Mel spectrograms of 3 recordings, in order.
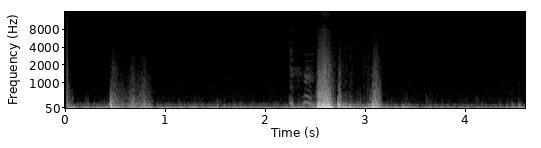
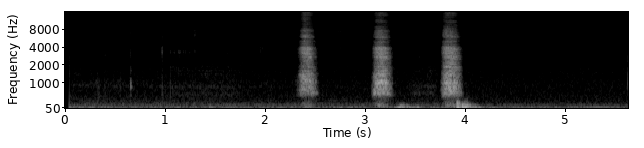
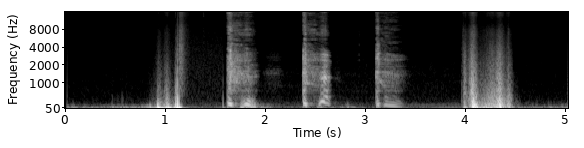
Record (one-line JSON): {"cough_length": "4.6 s", "cough_amplitude": 17736, "cough_signal_mean_std_ratio": 0.4, "exhalation_length": "5.6 s", "exhalation_amplitude": 1844, "exhalation_signal_mean_std_ratio": 0.36, "three_cough_length": "5.0 s", "three_cough_amplitude": 32768, "three_cough_signal_mean_std_ratio": 0.3, "survey_phase": "beta (2021-08-13 to 2022-03-07)", "age": "45-64", "gender": "Male", "wearing_mask": "No", "symptom_none": true, "smoker_status": "Never smoked", "respiratory_condition_asthma": false, "respiratory_condition_other": false, "recruitment_source": "REACT", "submission_delay": "1 day", "covid_test_result": "Negative", "covid_test_method": "RT-qPCR"}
